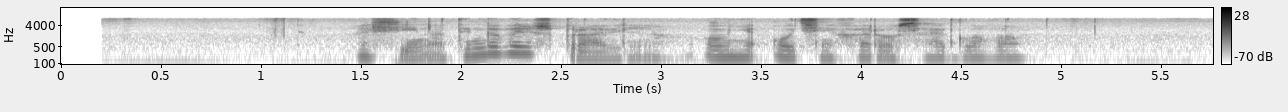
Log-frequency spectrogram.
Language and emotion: Russian, positive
